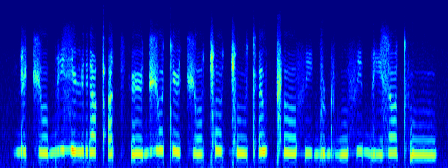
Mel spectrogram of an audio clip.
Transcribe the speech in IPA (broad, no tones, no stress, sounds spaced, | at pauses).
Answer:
ɖ ə t͡ʃ o b i z i ɳ r ə qʼ ə t͡sʼ ø d͡ʒ o t ø t͡ʃ o ǀ o ǀ u tʼ ə w ǁ o f i ɡ u ɖʱ u f i b i z ɔ tʼ u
